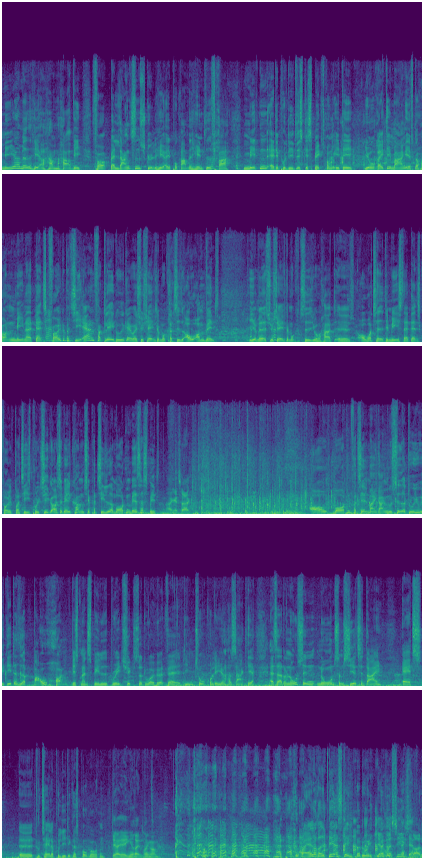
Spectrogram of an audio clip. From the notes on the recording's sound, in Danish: Politikersprog på Solskinsøen. Vi endevender de politiske udmeldinger i selskab med udvalgte partiledere foran et live publikum under solskin og mågeskrig.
